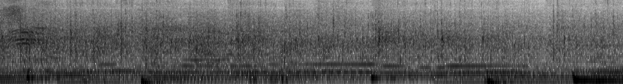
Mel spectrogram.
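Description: Soft worship music playing under the congregation: long sustained chords held steadily, at a low level.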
